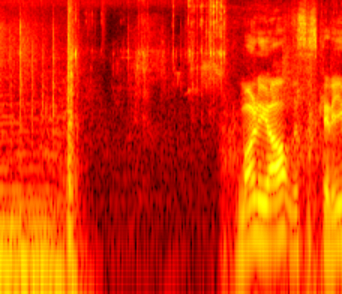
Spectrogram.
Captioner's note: door slams; birds chirp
